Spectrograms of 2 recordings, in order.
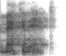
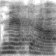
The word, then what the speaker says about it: Mackinac: about it yet randy's been to mechanic it's mackinac you know what's so funny i'm from michigan or not from not from michigan there's certain words that us michiganders uh say that people always mispronounce and mackinaw is one of them spelled neck and neck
